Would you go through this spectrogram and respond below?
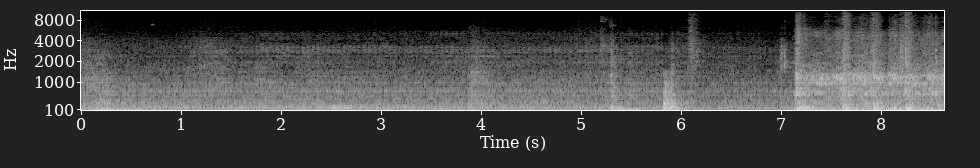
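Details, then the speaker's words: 1979 VW Bus cranking in short starter bursts but never catching, fuel starvation; the low-pressure fuel pump (about 8 psi) takes long cranking to get fuel back to the carburetor. "that's a common thing though when you around a guest in a Volkswagen you crank it try to get it back to the carburetor and you quit just before it's almost there because it does take a lot"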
